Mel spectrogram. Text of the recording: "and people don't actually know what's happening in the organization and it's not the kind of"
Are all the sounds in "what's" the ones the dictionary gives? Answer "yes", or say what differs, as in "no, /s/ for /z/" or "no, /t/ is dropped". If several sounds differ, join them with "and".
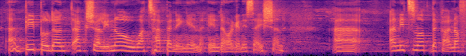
yes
